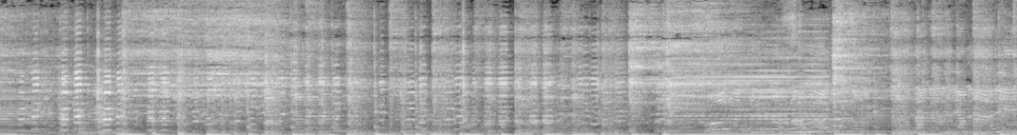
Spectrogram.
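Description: A live band playing Latin music led by accordion, over a steady, loud bass beat.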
